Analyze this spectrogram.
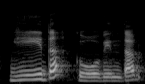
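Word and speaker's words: ഗീതഗോവിന്ദം: ഈ ഗീത, തായുടെ അടുത്ത് കിടക്കുന്ന അകാരം ആവശ്യമില്ലാതെ വന്ന് കയറി കിടക്കുന്ന ഒരു അകാരമാണ്. അപ്പൊ നിങ്ങൾ എന്ത് ചെയ്യുക, ആവശ്യമില്ലാത്ത സാധനത്തിനെ അങ്ങ് ഒഴിവാക്കുക, അത് ആവശ്യമില്ല നിങ്ങൾക്ക്. അപ്പോൾ നമ്മൾ കറക്റ്റ് ആയിട്ടുള്ള ഉച്ചാരണം എങ്ങനെയാണ് വരേണ്ട, ഗീത ഗോവിന്ദം എന്നുള്ള രീതിയിൽ മതി.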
